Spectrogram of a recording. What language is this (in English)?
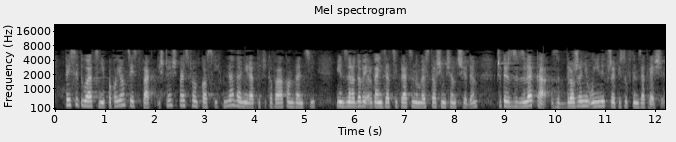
Polish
